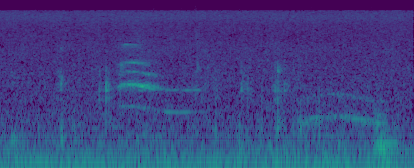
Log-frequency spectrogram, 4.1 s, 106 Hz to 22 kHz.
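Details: Rescued baby street kitten, a cheese tabby, filmed 1 March 2019 making odd sounds while eagerly eating; two soft, thin meows, the first high and wavering with a falling tail, the second lower and drawn out, in a quiet indoor room.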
